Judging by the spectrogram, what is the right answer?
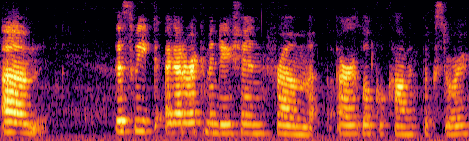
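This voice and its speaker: A woman's voice: mid-range voice, steady tone, a little slow, bright, forceful tone. A woman co-hosting a casual podcast, chatty and laughing as she recaps a comic book. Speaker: podcast co-host. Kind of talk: casual chat. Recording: distant mic with faint noise.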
